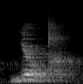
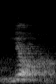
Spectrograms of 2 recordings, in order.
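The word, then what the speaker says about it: yolk: here you have y yoke remember your silent consant yoke L is not pronounced here so here you have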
